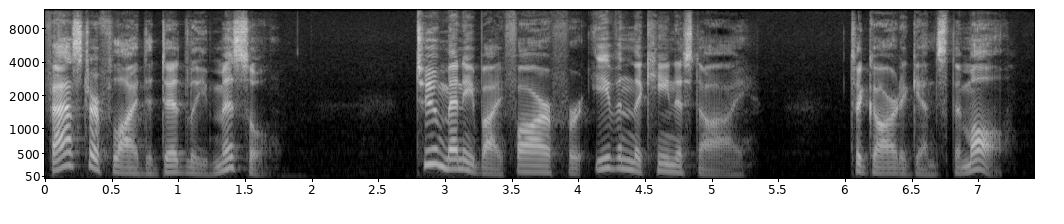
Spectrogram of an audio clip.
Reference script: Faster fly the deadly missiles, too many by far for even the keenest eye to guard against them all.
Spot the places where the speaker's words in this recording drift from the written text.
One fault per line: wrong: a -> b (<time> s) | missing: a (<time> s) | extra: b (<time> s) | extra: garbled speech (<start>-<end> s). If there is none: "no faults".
wrong: missiles -> missile (1.2 s)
